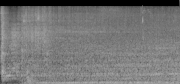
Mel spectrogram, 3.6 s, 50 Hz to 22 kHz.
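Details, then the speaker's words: 1969 Citroën DS with clutch in: brief crank catches almost instantly, then settles into a steady, even idle with no misses or knocks; easy start shows ignition is in order, engine runs well, only suspension issues. "it starts really easy that tells me that the ignition system everything's in order it runs it runs really well"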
